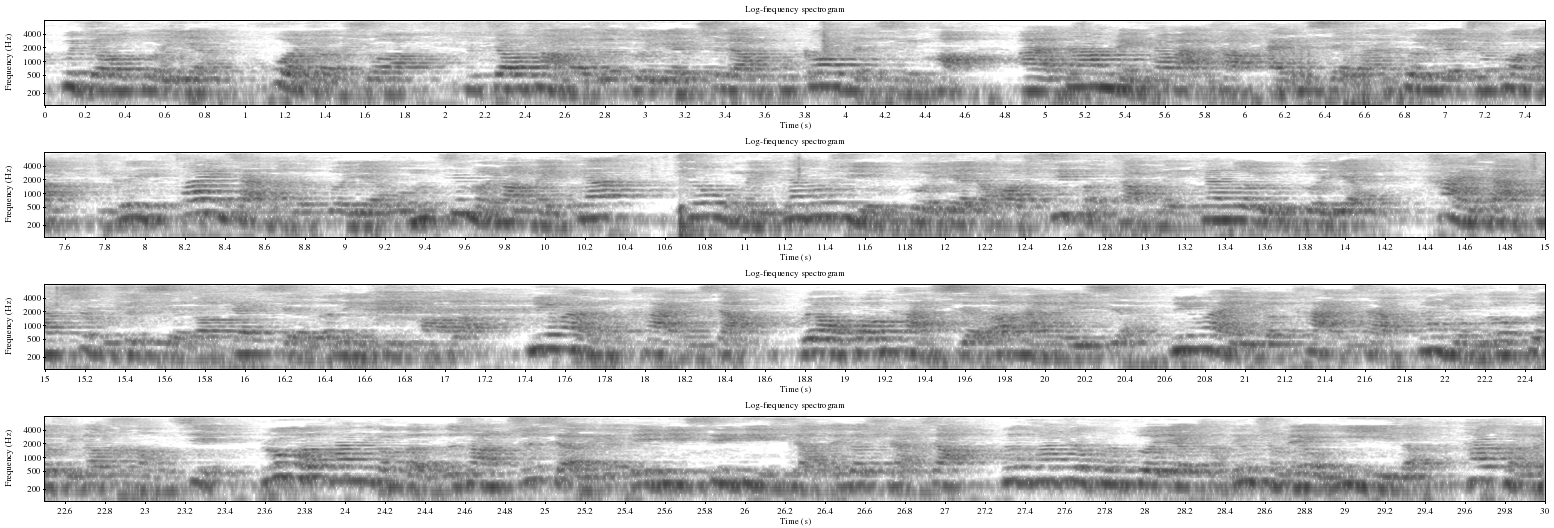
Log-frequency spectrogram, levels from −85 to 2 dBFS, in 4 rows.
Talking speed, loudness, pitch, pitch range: 325 characters per minute, -32 LUFS, 240 Hz, 205-265 Hz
